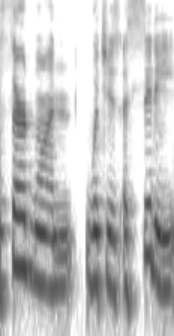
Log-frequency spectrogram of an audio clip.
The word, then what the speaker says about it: siddhi: And then the third one, which is a city, it's spelled SIDDHI.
